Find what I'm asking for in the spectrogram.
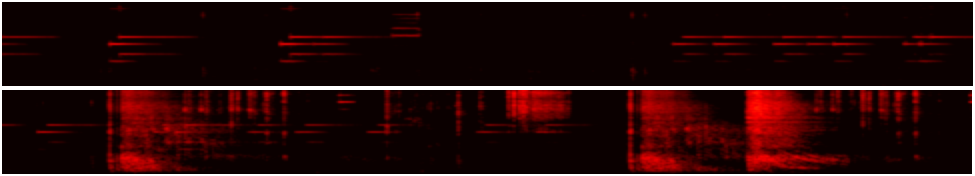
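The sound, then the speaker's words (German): Gunfire in the video game Roblox comes in two dense bursts of sharp shots, set among quieter electronic game beeps and tones, all fairly faint. “Okay, wird die ganze Zeit geschossen.”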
